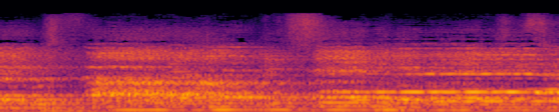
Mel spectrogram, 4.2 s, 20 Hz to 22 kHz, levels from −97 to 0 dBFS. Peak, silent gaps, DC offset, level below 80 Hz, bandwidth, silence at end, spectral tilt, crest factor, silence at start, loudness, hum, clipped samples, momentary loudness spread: -8 dBFS; none; 0.9%; -50 dBFS; 13.5 kHz; 0 s; -5 dB/octave; 16 dB; 0 s; -23 LUFS; none; under 0.1%; 7 LU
